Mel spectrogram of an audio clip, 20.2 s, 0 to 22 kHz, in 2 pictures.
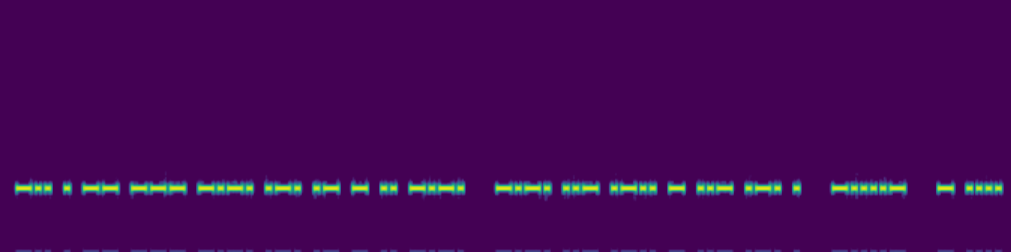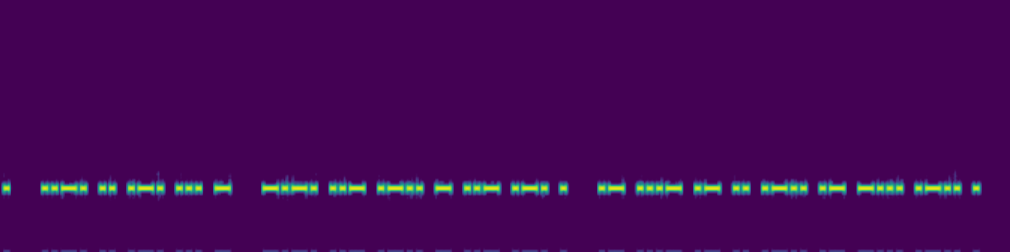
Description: Morse code, heard as a keyed tone, about 25 wpm, 1000 Hz. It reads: DEMOCRATIC CULTURE - THE FIRST CULTURE AVAILABLE
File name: qotdfiles / 25wpm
